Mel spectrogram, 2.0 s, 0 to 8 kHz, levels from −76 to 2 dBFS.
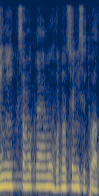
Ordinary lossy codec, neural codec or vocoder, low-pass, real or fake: AAC, 32 kbps; codec, 16 kHz, 4 kbps, FreqCodec, smaller model; 7.2 kHz; fake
